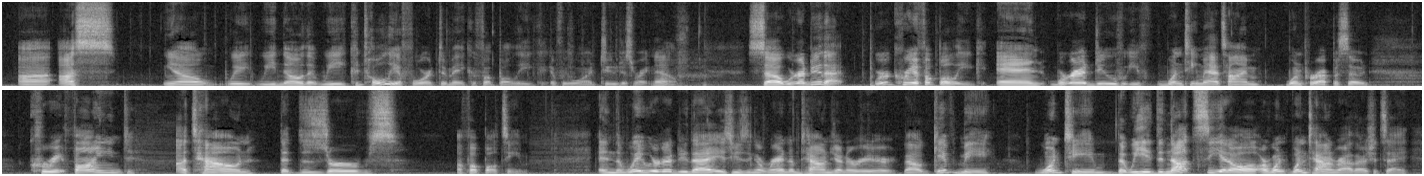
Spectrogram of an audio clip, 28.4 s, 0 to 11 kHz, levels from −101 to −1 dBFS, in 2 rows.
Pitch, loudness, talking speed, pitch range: 140 Hz, -25 LUFS, 190 wpm, 120-160 Hz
